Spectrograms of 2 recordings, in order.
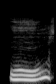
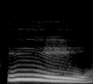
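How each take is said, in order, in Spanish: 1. Vocal posterior redondeada, como la u española. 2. Vocal anterior redondeada, como la u francesa. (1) "no es una U" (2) "sino una U"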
